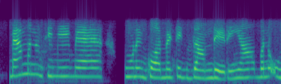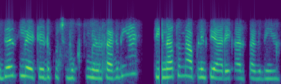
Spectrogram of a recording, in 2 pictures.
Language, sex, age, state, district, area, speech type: Punjabi, female, 18-30, Punjab, Mohali, rural, conversation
